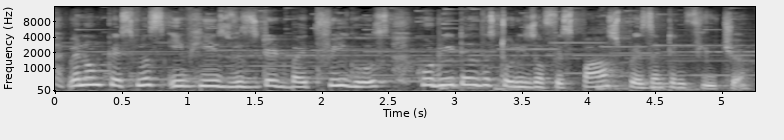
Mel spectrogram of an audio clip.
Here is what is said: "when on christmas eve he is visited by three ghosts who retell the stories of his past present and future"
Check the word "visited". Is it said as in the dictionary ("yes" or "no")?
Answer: yes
